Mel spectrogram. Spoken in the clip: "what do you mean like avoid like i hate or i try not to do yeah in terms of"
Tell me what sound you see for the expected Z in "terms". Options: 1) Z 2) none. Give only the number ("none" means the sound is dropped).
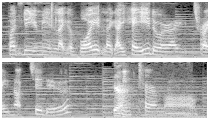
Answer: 2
